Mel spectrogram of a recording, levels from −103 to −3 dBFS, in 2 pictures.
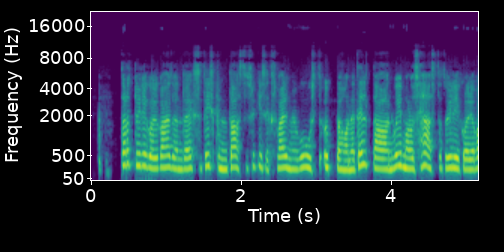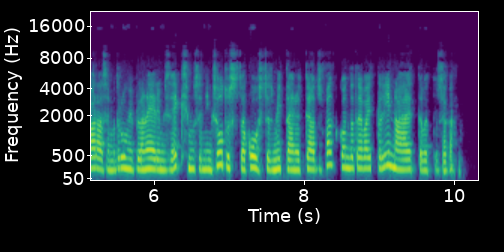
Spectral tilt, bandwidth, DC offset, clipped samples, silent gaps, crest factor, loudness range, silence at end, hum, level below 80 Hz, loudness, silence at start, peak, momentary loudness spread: -7 dB/octave; 7.4 kHz; under 0.1%; under 0.1%; none; 16 dB; 2 LU; 0.3 s; none; -70 dBFS; -19 LUFS; 0.1 s; -4 dBFS; 6 LU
